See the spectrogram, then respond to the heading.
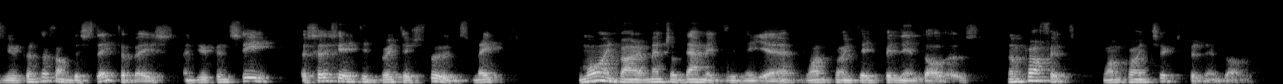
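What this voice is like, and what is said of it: British accent. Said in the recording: “I'm British, as my accent shows.”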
